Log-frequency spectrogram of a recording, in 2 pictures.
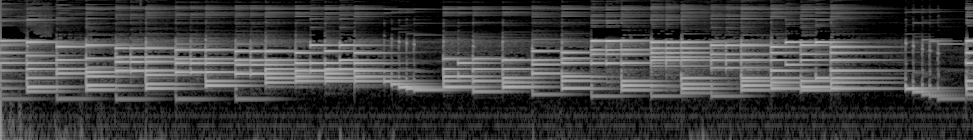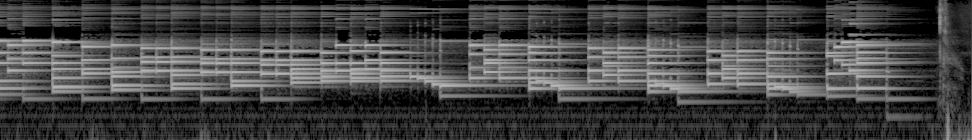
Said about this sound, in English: I think I'm going to play that wonderful Christmas music one more time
